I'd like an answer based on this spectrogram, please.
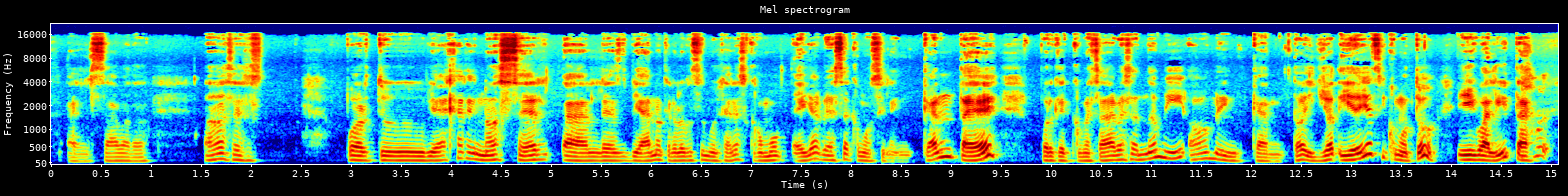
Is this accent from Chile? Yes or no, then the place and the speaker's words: no; Mexico; soy mexicano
